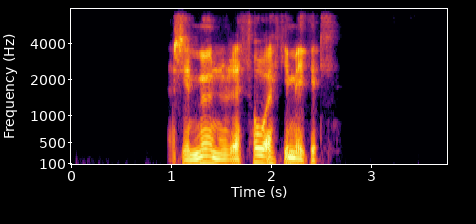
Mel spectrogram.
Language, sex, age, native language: Icelandic, male, 40-49, Icelandic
